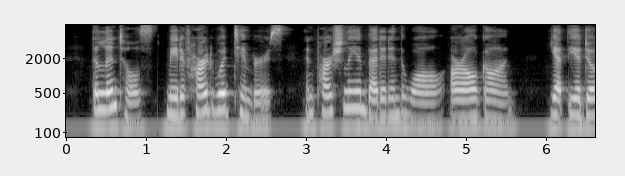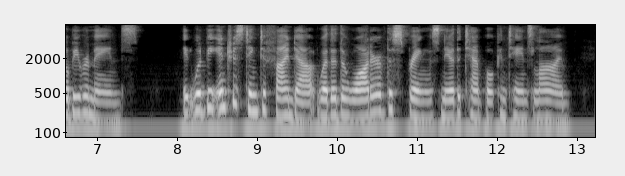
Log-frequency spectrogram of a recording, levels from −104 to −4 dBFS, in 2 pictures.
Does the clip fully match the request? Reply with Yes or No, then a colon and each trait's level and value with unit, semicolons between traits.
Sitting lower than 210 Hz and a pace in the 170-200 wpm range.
Yes: medium, 185 Hz; average, 175 wpm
